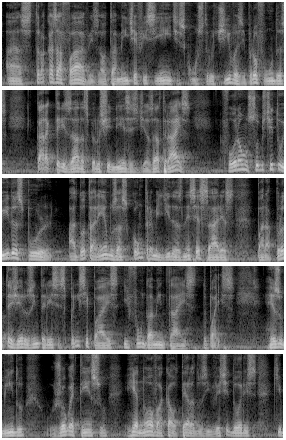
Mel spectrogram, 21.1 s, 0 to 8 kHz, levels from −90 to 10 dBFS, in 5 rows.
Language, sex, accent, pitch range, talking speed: Portuguese, male, Brazilian, 80-110 Hz, 115 wpm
